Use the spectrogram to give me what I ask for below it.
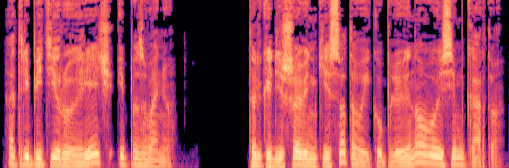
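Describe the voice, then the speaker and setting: A man's voice: medium pitch, animated, brisk, no room sound, studio quality. A young man narrating a first-person audiobook with a wry, self-ironic tone.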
